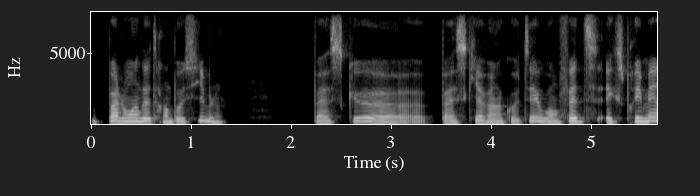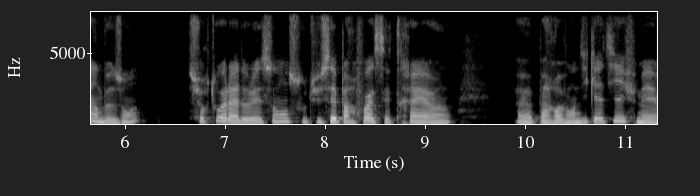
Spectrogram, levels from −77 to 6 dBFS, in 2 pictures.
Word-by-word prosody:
pas 220 - +4
loin 235 +2 +4
d'être 220 -1 +1
impossible, 210 +2 -1 0.9
parce 190 -2 -1
que, 235 - -3 0.6
heu, - - -19
parce 190 -1 0
qu'il 195 - -2
y - - +3
avait 185 0 0
un 185 0 -1
côté 205 +7 -2
où, 235 -5 +1
en 190 -1 -1
fait, 225 +3 +1
exprimer 240 +5 +3
un 245 -3 +2
besoin, 200 +6 -1 0.5
surtout 230 +3 -2
à - - +5
l'adolescence 210 +3 +1
où, 205 - -6
tu 200 +1 -6
sais, 230 +5 +7
parfois, 210 +1 +1
c'est 210 -3 -3
très, 210 +2 0
heu 180 -1 -1 0.7
heu, 180 -3 +1
pas 200 +3 -1
revendicatif 215 +5 0
mais 185 -3 +3
210 Hz, 175 wpm, -23 LUFS, 195-230 Hz, 0.9 s, sais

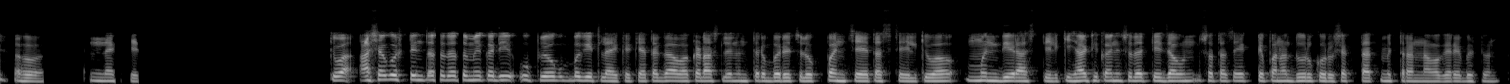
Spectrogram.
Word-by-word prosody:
हो, 150 -3 -1 0.5
नक्कीच. 160 -3 -3 1.9
किंवा 185 -1 +4 0.2
अशा 195 +3 +3
गोष्टींचासुद्धा 205 -2 +2
तुम्ही 200 -1 +4
कधी 200 0 +3 0.2
उपयोग 185 0 +1
बघितलाय 175 -4 +2
का, 150 +2 -5
की 155 +1 -2
आता 155 +1 -1
गावाकडे 160 0 +2
असल्यानंतर 160 0 -1
बरेच 160 0 +2
लोक 155 0 0
पंचायत 160 -3 +2
असतील 155 -1 -1
किंवा 160 -1 +3 0.4
मंदिर 165 -1 +3
असतील, 155 -1 -3
की 165 - 0
ह्या 165 +2 +4
ठिकाणीसुद्धा 170 0 +1
ते 170 -1 +2
जाऊन 165 +2 0
स्वतःचा 165 -2 -3
एकटेपणा 165 0 -2
दूर 165 -1 +2
करू 155 -1 +1
शकतात, 155 -2 -3
मित्रांना 150 -2 -3
वगैरे 145 +1 -2
भेटून. 145 -1 -8
165 Hz, 135 wpm, -27 LUFS, 155-175 Hz, 1.9 s, किंवा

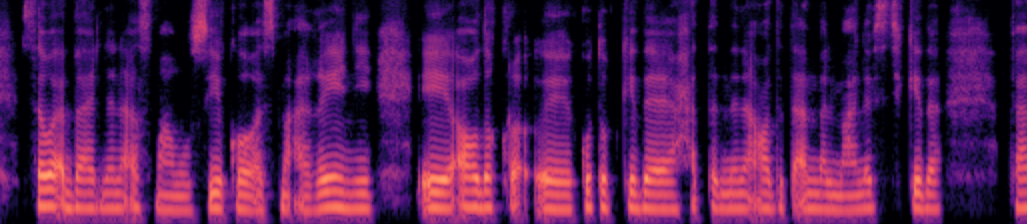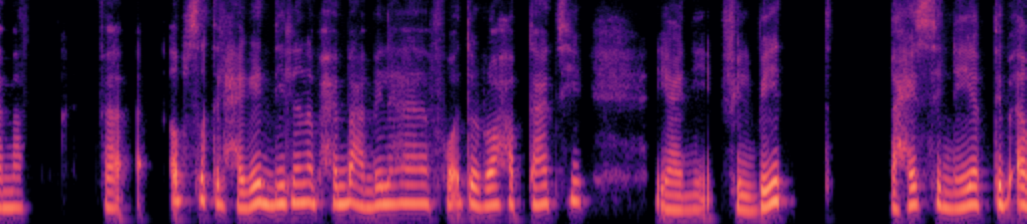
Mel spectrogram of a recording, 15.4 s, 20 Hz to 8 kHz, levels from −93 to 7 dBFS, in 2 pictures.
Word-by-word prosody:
سواء 180 - +5
بقى 160 0 0
إن 160 0 -5
أنا 160 0 -3
أسمع 145 -3 -7
موسيقى، 145 +2 0
أسمع 145 0 -5
أغاني، 155 0 +1 0.4
آآ 160 -1 +7
أقعد 170 0 +4
أقرأ 170 0 0 0.4
كتب 165 +1 -1
كده، 155 -2 +2
حتى 150 - -6
إن 155 0 -3
أنا 155 0 -3
أقعد 155 -1 -3
أتأمل 150 0 -3
مع 145 0 -5
نفسي 160 +1 -6
كده، 155 -1 0 0.5
فاهمة؟ 165 +1 -2 0.6
فأبسط 255 -9 -2
الحاجات 190 +1 +3
دي 200 0 +3
اللي 215 +1 +2
أنا 215 - +2
باحب 205 0 +1
أعملها 205 +2 0
في 205 - -5
وقت 215 - 0
الراحة 195 +2 +2
بتاعتي، 205 +4 -3 0.5
يعني 145 0 -3
في - - -4
البيت، 185 +12 +4 0.8
باحس 195 +2 +2
إن 165 -4 -1
هي 180 +4 +4
بتبقى 195 0 +2
165 Hz, 155 wpm, -23 LUFS, 155-200 Hz, 0.8 s, آآ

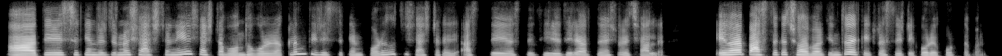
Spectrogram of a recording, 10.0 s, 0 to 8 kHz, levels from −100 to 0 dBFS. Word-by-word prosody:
আ - - +9 0.3
৩০ 255 0 +1
সেকেন্ডের 250 -1 -3
জন্য 245 +1 -2
শ্বাসটা 230 +1 -1
নিয়ে 310 +6 +1
শ্বাসটা 265 -5 -3
বন্ধ 210 +1 -2
করে 215 -1 0
রাখলেন। 280 +11 -3
৩০ 285 -7 -5 0.2
সেকেন্ড 210 -2 -7
পরে 215 +5 -2
হচ্ছে 315 0 -10
শ্বাসটাকে 200 -2 -6 0.2
আস্তে, 205 +4 -10 0.2
আস্তে 215 +1 -15
ধীরে, 210 -2 -3
ধীরে 230 +1 -1
আপনি 200 -2 -13
আসলে 195 0 -6
ছাড়লেন। - - -5 0.6
এভাবে 285 +4 +8
৫ 245 - +10
থেকে 280 +2 -3
৬ 235 -3 +4
বার 225 0 +2
কিন্তু 230 +2 -5
একেকটা 220 -5 -6
set 205 -1 -7
এ - - -15
করে 190 0 0
করতে 185 +1 -10
পারেন। - - -23
230 Hz, 205 wpm, -24 LUFS, 210-255 Hz, 0.6 s, ৫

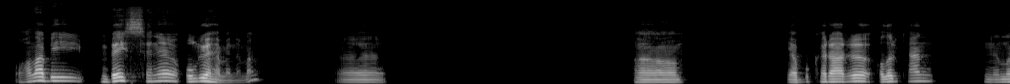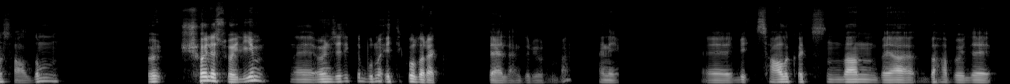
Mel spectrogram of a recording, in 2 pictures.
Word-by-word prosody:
Vallahi 160 +9 +3
bir 165 -2 -1 0.2
5 155 +7 +5
sene 155 0 -1
oluyor 140 +2 +5
hemen 95 -6 -6
hemen. 100 - -14 0.8
Eee 110 -1 -8 2.5
Emm. 110 0 -1 1.0
Ya, 105 -1 -3
bu 120 - -16
kararı 130 +2 +3
alırken 140 +4 -2 0.5
n 115 0 -9
nasıl 120 -4 -6
aldım? 140 +11 -8 0.9
Ö 130 +1 +3 0.2
şöyle 175 -1 +7
söyleyeyim, 160 +5 +2 0.2
eee, 110 -1 -6
öncelikle 130 +5 -2
bunu 125 - -3
etik - - -5
olarak - - +3 0.4
değerlendiriyorum 90 0 -7
ben. - - -19 0.2
Hani, 100 -1 -9 0.9
eee, 100 0 -4
bir 115 +2 -9
sağlık 120 +2 0
açısından 115 -2 -1
veya 105 -1 +1
daha 110 -1 -7
böyle, 105 -1 -4
115 Hz, 100 wpm, -25 LUFS, 105-140 Hz, 2.5 s, şöyle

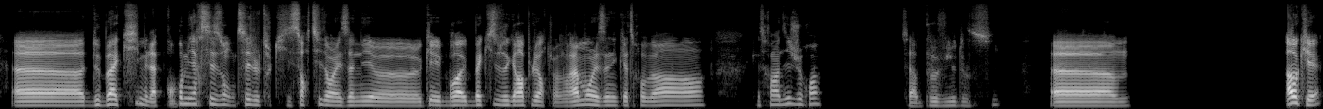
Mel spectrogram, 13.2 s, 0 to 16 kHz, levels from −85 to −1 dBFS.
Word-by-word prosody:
heu, 130 0 +5
de 140 +5 -8
Baki, 170 +5 +2
mais 155 - -7
la 120 - +3
1re 180 +9 -5
saison. 165 -3 -3
Tu 130 - -21
sais 170 - -1
le 150 -2 -6
truc - - -9
qui 130 - -10
est - - -6
sorti 165 - -3
dans 140 -2 0
les 130 0 -4
années 135 +1 -5
heu, 125 -1 -3
qué 145 0 -3
bre 140 +1 +1
Baki 155 +4 -3
The 150 - -6
Grappler, 145 -1 +1
tu - - -13
vois? 115 - -13
Vraiment 140 +6 +2
les 140 -3 -2
années 135 0 -7
80-90, 145 +5 -6
je 175 -2 -8
crois? 180 +1 -7 0.8
C'est - - -11
un 105 - -9
peu 125 +5 -13
vieux 125 +1 -13
de 125 -1 -20
fou. 160 +7 -12 0.5
Hem 120 0 +4 1.6
Ah 195 - +12
OK, 205 -6 +6
135 Hz, 180 wpm, -24 LUFS, 125-155 Hz, 1.6 s, Ah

